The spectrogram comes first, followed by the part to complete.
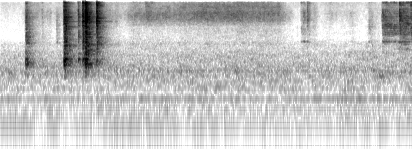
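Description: Metal clinking and clicking from a steel folding-wheelchair frame being handled: a cluster of sharp clicks in the first second and another near the end, over a steady low hum.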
